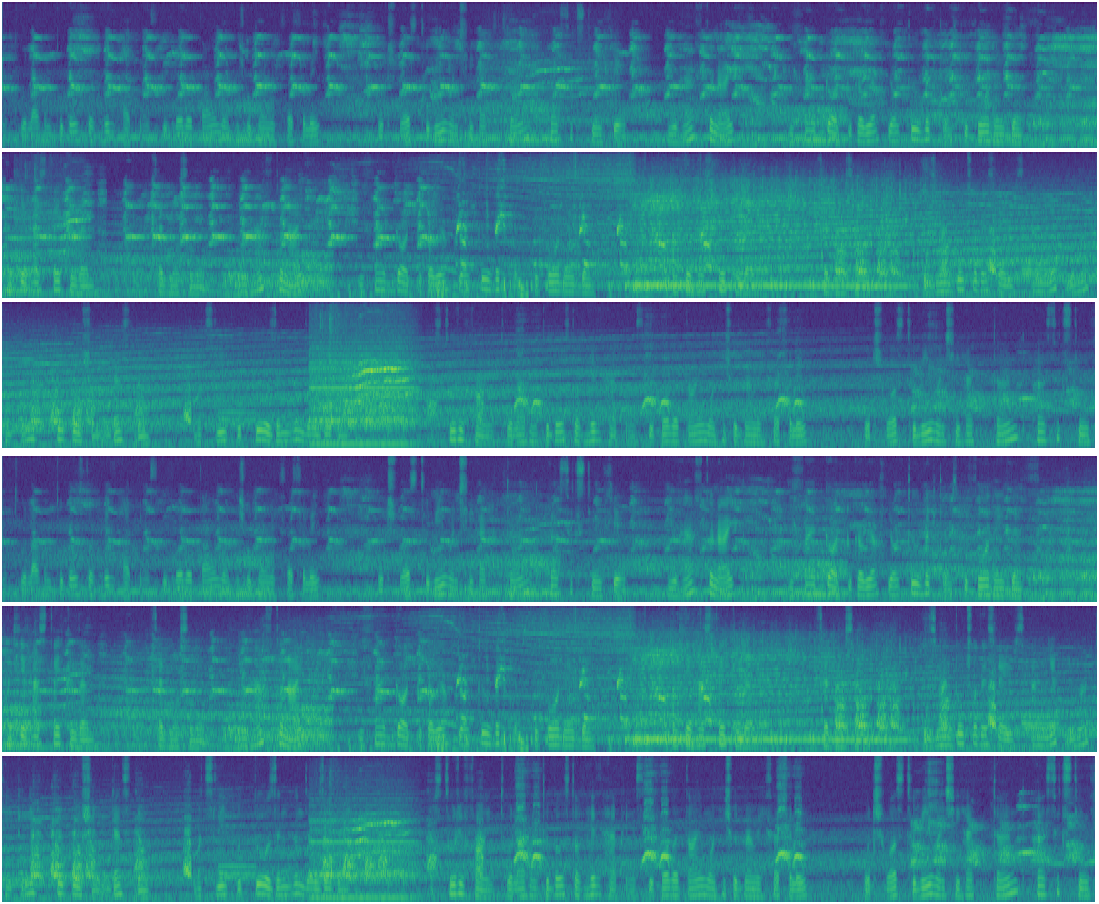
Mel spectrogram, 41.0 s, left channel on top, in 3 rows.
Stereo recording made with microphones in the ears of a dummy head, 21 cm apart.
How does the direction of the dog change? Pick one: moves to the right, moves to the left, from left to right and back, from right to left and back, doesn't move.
moves to the right.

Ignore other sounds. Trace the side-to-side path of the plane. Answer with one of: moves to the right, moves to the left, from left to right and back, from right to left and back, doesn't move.
moves to the left.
